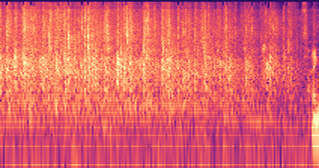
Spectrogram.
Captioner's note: applause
